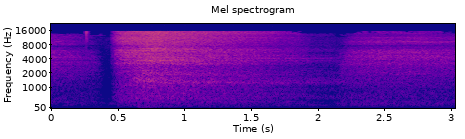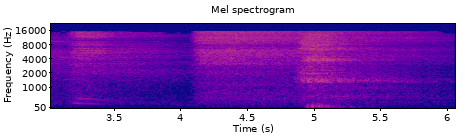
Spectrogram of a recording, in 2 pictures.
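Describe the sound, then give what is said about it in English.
Slow, deep breathing with about four long, audible inhales and exhales in a steady, unhurried rhythm, one ending in a slight nasal snort. No one speaks. “Okay, I want you to close your eyes, focus on your breathing.”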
